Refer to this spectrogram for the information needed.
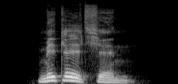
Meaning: diminutive of Mittel
- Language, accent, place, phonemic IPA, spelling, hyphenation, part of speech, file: German, Germany, Berlin, /ˈmɪtəlçn̩/, Mittelchen, Mit‧tel‧chen, noun, De-Mittelchen.ogg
